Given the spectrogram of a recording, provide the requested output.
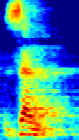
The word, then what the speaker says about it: Jean: word genius read as xan right their work pronunciation is given on the last page pure and zan so instead of gene you can read it as xan so there are the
